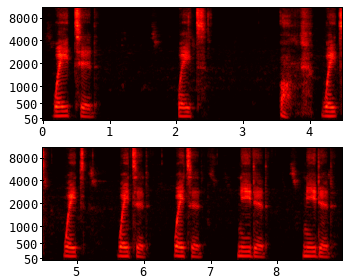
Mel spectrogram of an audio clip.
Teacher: We add a sound, ud. This happens after t sound and d sound.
